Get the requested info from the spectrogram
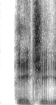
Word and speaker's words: Gaethje: I've seen this too many times, but Gaethje, how do you say Gaethje? – Gaethje, yep, Justin Gaethje.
